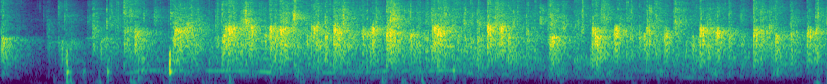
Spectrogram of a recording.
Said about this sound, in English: So please give a warm applause for Philippine.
